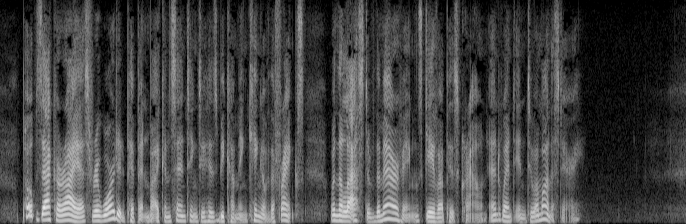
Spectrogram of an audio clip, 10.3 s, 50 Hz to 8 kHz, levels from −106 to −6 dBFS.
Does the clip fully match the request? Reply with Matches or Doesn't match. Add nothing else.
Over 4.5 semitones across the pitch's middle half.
Doesn't match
